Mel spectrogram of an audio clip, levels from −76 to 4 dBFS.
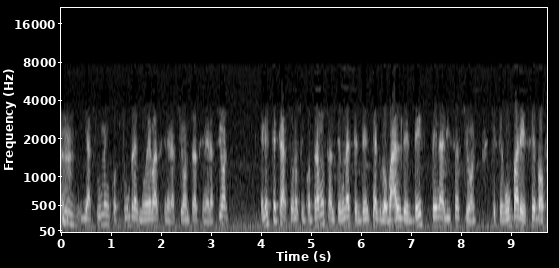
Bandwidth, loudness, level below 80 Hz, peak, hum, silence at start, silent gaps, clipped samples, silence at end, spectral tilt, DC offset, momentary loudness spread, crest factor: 8 kHz; -20 LUFS; -50 dBFS; -2 dBFS; none; 0 s; none; under 0.1%; 0 s; -7 dB/octave; under 0.1%; 10 LU; 18 dB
